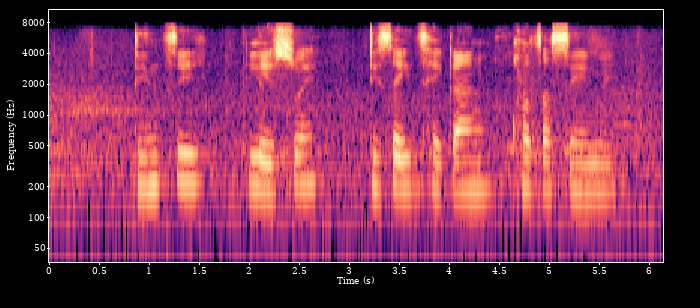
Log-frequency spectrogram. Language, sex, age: Tswana, female, 20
